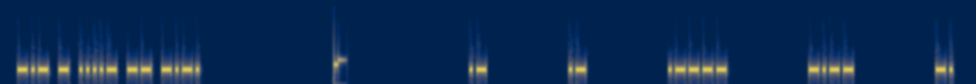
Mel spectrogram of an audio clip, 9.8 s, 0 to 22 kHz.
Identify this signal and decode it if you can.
Morse code, heard as a keyed tone, about 36 wpm, spaced as for 15 wpm, 700 Hz. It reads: KT4MC AA1YN
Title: USA Call Signs - 5 Characters - 8x Character Spacing - 35wpm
